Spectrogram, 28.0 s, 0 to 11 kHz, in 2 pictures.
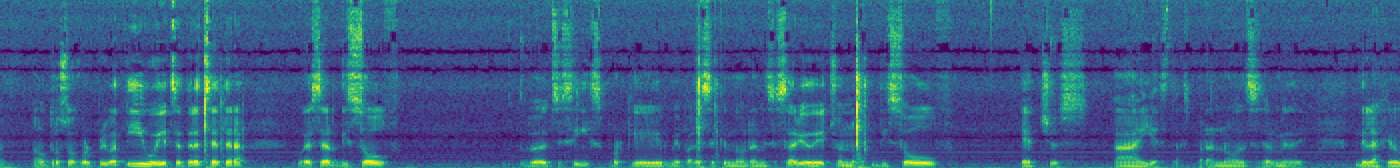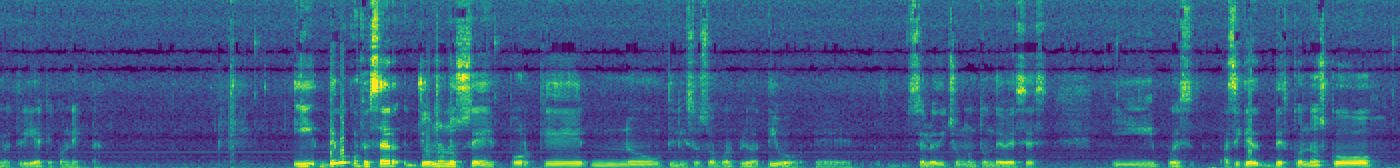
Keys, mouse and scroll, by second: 2.0 x, 5.1 click, 5.8-7.1 middle drag, 7.1 ctrl+z, 8.6 x, 10.4 click, 11.1-13.2 middle drag, 13.2-13.5 scroll up 1, 13.8-15.9 middle drag, 16.6 alt+shift+click, 18.4 x, 18.9 click, 19.6-24.2 middle drag, 25.0 click, 26.0-27.0 middle drag, 27.2-27.8 scroll up 1, 27.8 click.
